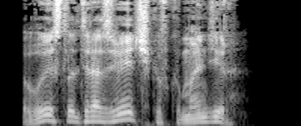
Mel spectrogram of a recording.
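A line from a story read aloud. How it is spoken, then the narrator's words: Plain. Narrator (Russian): спросил Пракс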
